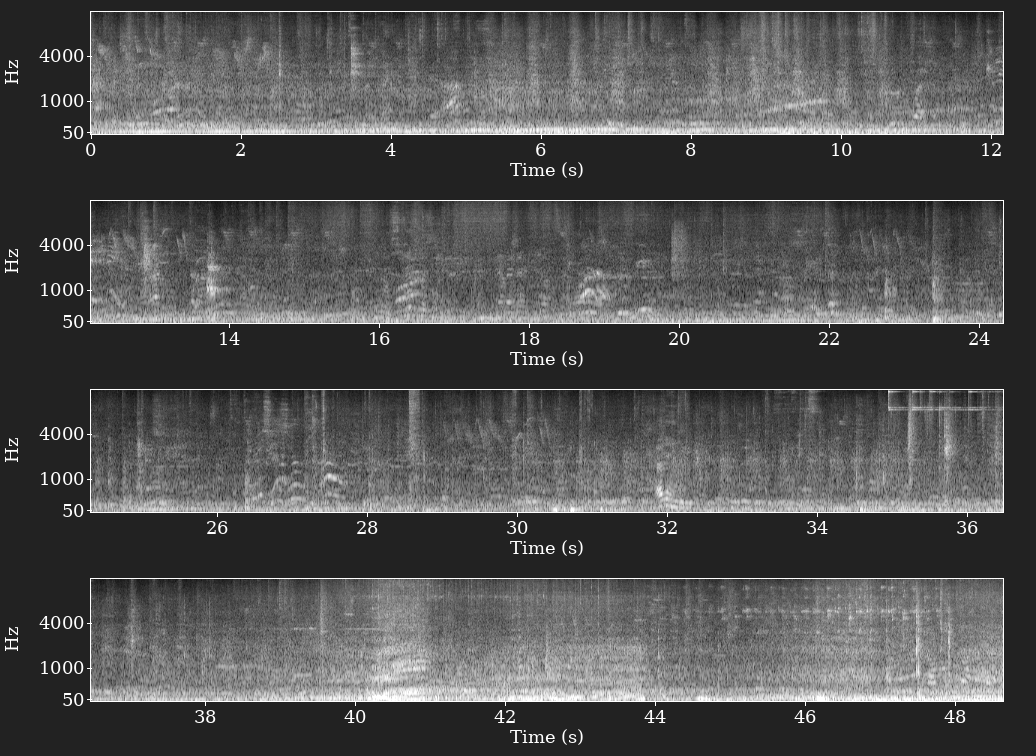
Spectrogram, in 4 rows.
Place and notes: R.Sidi Abdelaziz, Marrakesch, Marokko - street ambience
sitting at a corner in Rue Sidi Abdelaziz, listening to the street activity
(Sony D50, DPA4060)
